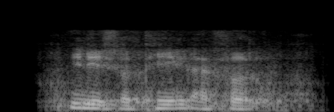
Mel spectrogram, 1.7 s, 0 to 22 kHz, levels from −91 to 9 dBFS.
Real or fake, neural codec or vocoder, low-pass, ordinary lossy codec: fake; codec, 16 kHz, 4.8 kbps, FACodec; 7.2 kHz; none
